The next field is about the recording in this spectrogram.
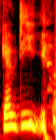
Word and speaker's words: Gaudí: Oh, well, the name isn't actually Gaudí, it's Gaudí. So we've got Gaudí, God's architect.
